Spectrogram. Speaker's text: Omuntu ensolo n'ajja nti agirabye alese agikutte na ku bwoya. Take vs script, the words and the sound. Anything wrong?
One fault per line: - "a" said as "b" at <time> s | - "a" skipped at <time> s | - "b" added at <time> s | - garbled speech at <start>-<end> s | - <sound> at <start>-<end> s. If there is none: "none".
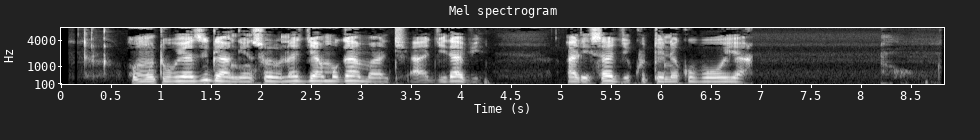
- "bwe yaziganga" added at 1.1 s
- "amugamba" added at 2.6 s
- "na" said as "ne" at 6.0 s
